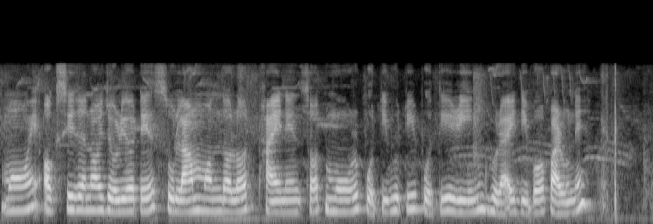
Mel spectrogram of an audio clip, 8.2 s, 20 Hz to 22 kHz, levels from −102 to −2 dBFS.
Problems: constant background noise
